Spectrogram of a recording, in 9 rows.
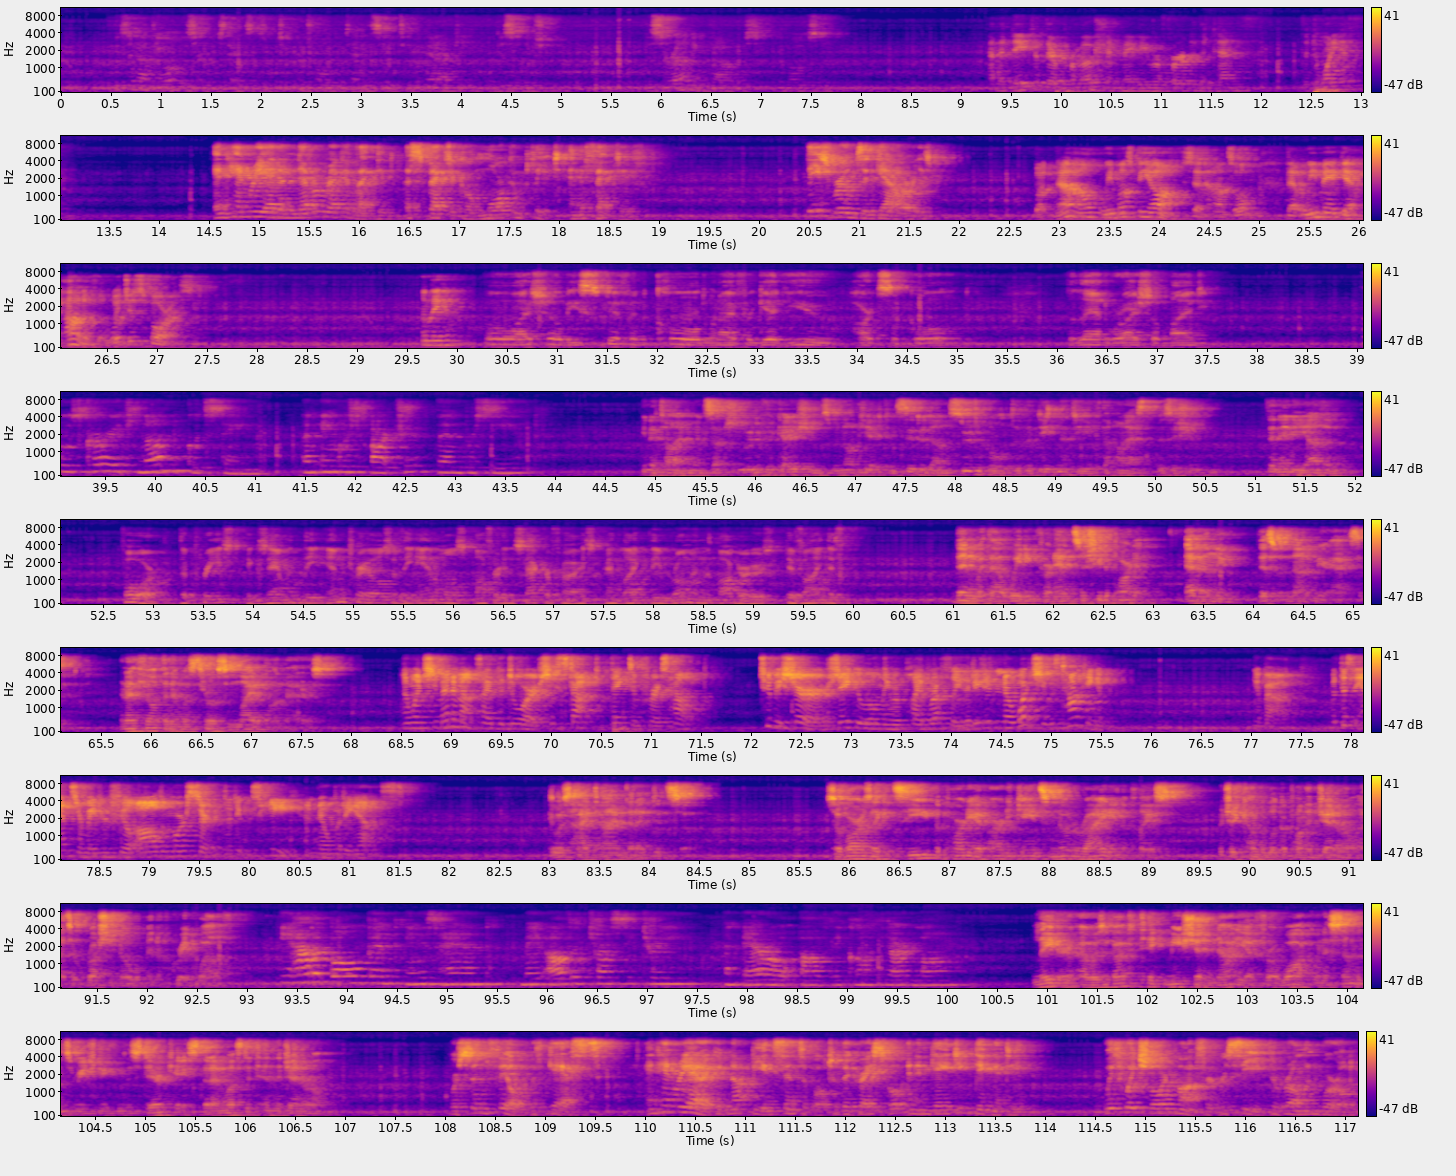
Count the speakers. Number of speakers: ten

